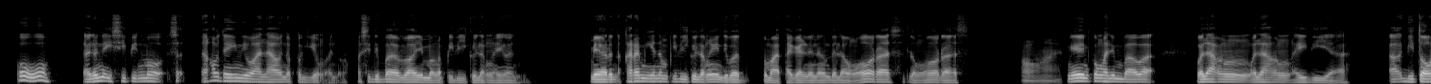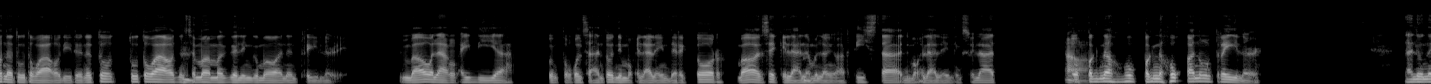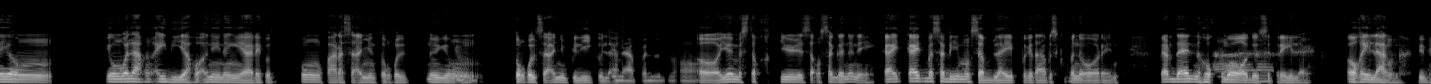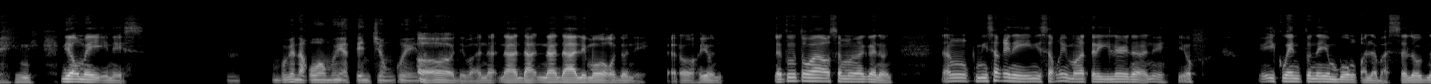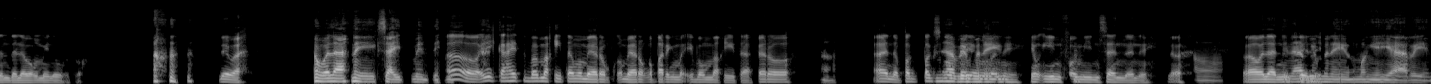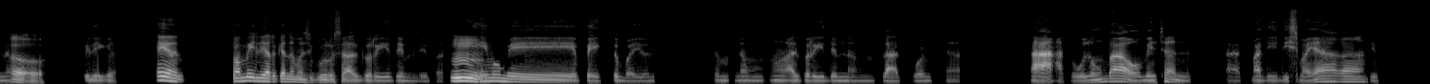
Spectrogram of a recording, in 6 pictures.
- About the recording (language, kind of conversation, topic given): Filipino, podcast, Paano ka pumipili ng mga palabas na papanoorin sa mga platapormang pang-estriming ngayon?
- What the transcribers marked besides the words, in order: in English: "let's say"; in English: "na-hook"; in English: "naku-curious"; in English: "na-hook"; laugh; in English: "excitement"; laugh; in English: "info"; in English: "thrill"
